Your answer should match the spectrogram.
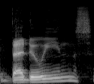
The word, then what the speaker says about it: Bedouin: Kando seemed to recognize the age and the value of the find, so he sent the Bedouins back to the cave.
